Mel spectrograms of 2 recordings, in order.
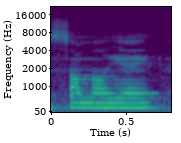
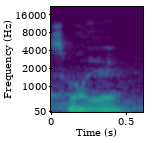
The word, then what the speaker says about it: sommelier: som, his sommelier. Um, is that how you pronounce it? – Sommelier. – Sommelier.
